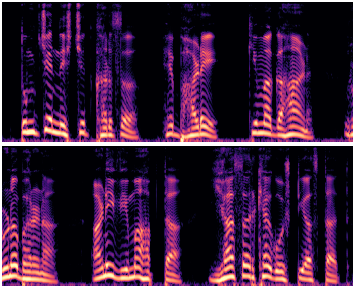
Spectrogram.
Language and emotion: Marathi, neutral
